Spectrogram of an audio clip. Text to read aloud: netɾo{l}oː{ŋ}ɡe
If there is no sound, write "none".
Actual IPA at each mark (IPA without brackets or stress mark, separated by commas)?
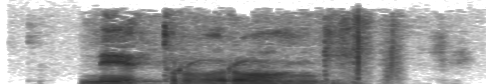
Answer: ɾ, ŋ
